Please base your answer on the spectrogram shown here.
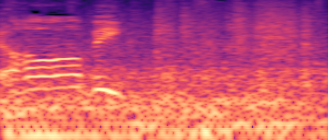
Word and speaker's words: Hervey: we're going to heavy I think it's heavy but everybody seems to pronounce it Harvey right so off to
